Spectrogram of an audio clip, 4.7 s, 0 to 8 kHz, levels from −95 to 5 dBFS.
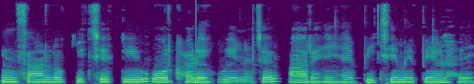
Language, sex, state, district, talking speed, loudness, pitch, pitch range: Hindi, female, Chhattisgarh, Sarguja, 190 wpm, -16 LUFS, 205 Hz, 200-210 Hz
